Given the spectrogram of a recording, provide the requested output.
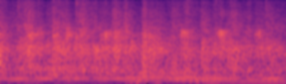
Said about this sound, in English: Give the Lord a clap offering, someone.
